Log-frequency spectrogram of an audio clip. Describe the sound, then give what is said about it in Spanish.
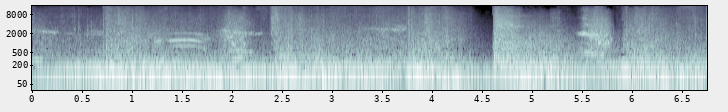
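Dense, continuous battle noise of German fire along a road: heavy artillery booms and rolling gunfire overlap throughout, loud, with a brief dip before the barrage resumes. “Disparaban y los proyectiles invadían toda la carretera.”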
